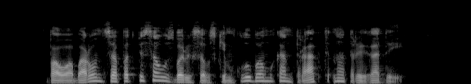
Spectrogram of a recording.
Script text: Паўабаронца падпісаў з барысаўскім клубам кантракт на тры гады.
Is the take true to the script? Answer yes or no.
yes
